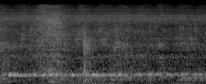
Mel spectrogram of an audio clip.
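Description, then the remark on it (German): Tap water runs steadily into a flower vase to put flowers in water, a continuous hiss and gurgle with a slight rising tone as it fills, with no voices. “darf ich die Blumen kurz wenigstens ins Wasser stellen?”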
